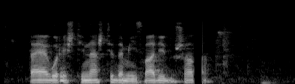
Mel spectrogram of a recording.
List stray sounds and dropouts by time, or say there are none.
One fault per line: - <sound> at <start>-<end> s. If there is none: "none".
- dropout at 1.9-2.0 s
